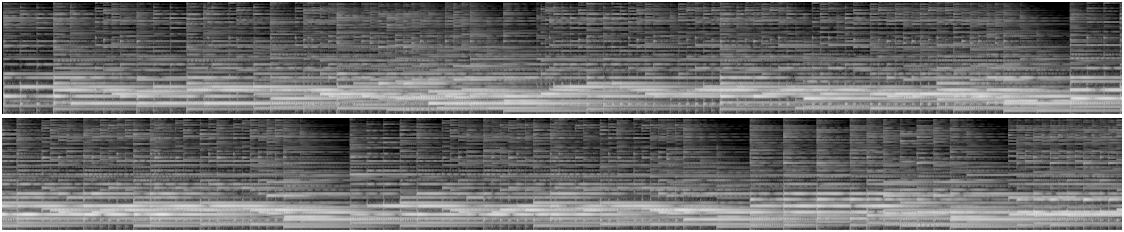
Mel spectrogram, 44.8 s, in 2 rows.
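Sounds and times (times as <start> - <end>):
zither: 0.0 - 44.8.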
